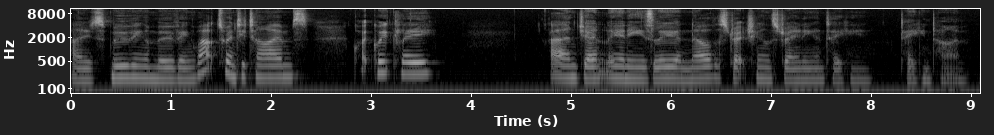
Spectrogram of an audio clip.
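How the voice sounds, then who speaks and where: A woman talks at a moderate pace with an English accent. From England. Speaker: physiotherapist and movement practitioner. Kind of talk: guided movement lesson instructions. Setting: home recording.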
